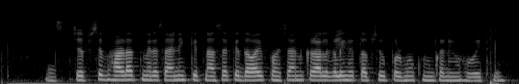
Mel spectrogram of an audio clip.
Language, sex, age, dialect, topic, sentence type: Magahi, female, 41-45, Western, agriculture, statement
